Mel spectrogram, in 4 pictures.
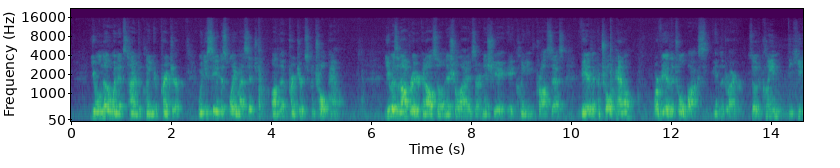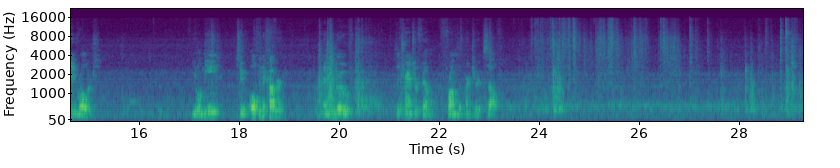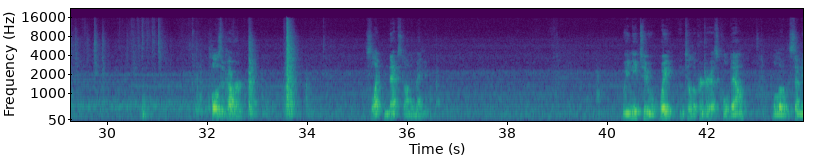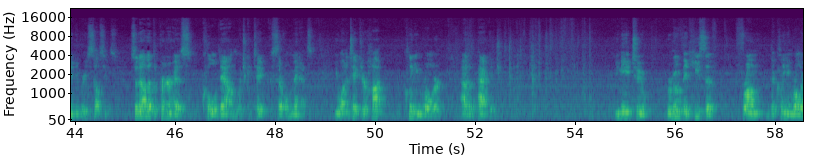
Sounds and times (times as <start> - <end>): Speech: 0.4 - 5.5, 6.3 - 15.3, 17.0 - 19.0, 19.6 - 20.4, 21.1 - 23.2, 32.0 - 32.8, 35.2 - 36.6, 40.3 - 52.6, 54.8 - 58.5.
